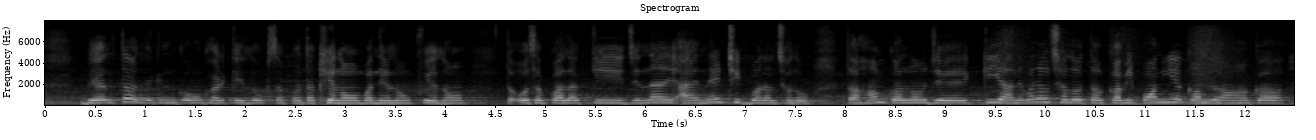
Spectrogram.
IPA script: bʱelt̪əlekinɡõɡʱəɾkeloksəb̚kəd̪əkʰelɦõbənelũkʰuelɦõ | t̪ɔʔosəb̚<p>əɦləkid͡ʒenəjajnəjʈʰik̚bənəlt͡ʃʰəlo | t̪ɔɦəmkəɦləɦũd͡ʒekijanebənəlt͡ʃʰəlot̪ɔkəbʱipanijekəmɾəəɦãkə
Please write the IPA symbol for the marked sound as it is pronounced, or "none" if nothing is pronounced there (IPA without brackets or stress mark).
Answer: k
